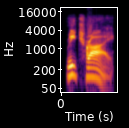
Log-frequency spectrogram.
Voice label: "retry", American

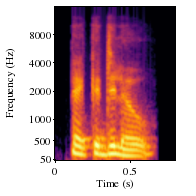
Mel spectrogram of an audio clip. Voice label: "peccadillo", Indian; Dictionary

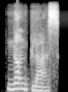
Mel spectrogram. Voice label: "nonplus", Indian

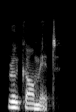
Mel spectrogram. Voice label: "recommit", Indian

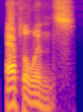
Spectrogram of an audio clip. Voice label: "effluence", American

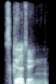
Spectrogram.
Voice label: "skirting", British

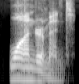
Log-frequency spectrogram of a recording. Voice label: "wonderment", American

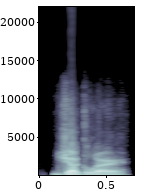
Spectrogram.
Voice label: "juggler", American

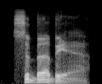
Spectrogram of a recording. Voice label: "suburbia", British

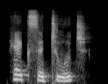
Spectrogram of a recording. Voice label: "Hexateuch", Indian

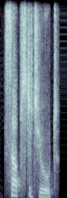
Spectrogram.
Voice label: "substitute", Indian

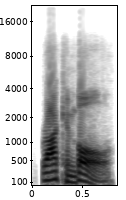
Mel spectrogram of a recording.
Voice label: "rocambole", American

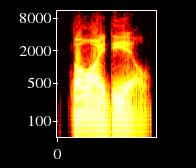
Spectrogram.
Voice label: "beau ideal", American

